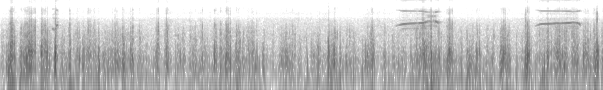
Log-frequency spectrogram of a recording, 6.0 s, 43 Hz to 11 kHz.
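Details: Osprey at Port Lincoln on 15 December 2020: two brief, thin whistled calls sweeping upward, one near the end and one just before, set against steady clattering and tapping noise that fills most of the recording.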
